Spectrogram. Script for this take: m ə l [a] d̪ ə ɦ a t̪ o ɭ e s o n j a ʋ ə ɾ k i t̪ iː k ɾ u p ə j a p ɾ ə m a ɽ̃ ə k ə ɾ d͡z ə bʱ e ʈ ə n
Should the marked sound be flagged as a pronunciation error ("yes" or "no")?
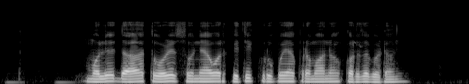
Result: yes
